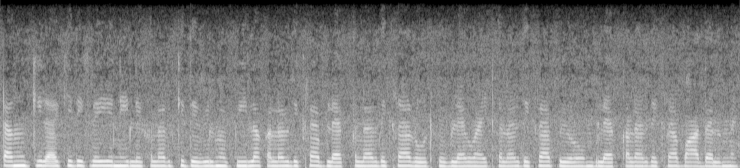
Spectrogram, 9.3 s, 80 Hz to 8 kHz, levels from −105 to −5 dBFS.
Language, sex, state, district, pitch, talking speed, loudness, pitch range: Hindi, female, Bihar, Vaishali, 200 Hz, 240 wpm, -14 LUFS, 190-205 Hz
